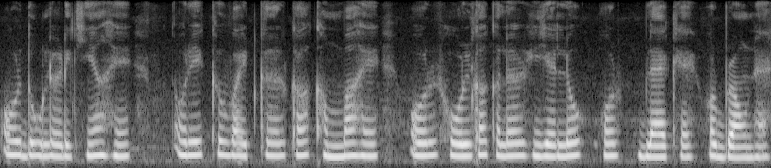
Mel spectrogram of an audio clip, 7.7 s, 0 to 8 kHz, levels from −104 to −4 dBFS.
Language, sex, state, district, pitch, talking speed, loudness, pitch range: Hindi, female, Rajasthan, Jaipur, 225 Hz, 170 wpm, -18 LUFS, 215-230 Hz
